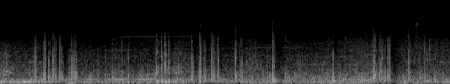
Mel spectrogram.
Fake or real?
real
